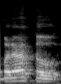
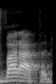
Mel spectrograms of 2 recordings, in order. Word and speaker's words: barata: So but barato isn't cockroach. You know, it's barata, just barata.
